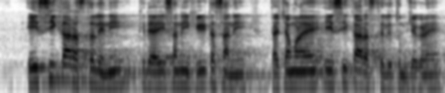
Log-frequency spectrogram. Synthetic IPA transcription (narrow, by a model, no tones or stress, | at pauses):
esikaɾəst̪əlenikit̪ejaisaniɦiːʈəsanit̪jat͡ɕjamuɭeʔesikaɾəst̪əlit̪umt͡ɕẽkəɽẽ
